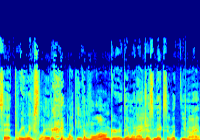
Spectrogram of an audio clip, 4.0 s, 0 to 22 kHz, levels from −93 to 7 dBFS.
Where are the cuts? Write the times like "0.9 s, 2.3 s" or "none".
none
